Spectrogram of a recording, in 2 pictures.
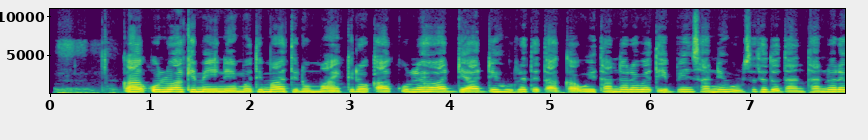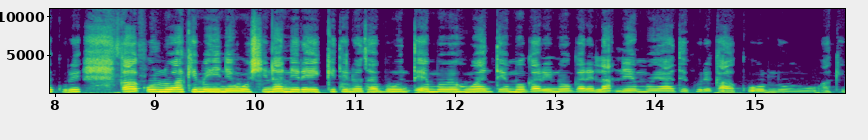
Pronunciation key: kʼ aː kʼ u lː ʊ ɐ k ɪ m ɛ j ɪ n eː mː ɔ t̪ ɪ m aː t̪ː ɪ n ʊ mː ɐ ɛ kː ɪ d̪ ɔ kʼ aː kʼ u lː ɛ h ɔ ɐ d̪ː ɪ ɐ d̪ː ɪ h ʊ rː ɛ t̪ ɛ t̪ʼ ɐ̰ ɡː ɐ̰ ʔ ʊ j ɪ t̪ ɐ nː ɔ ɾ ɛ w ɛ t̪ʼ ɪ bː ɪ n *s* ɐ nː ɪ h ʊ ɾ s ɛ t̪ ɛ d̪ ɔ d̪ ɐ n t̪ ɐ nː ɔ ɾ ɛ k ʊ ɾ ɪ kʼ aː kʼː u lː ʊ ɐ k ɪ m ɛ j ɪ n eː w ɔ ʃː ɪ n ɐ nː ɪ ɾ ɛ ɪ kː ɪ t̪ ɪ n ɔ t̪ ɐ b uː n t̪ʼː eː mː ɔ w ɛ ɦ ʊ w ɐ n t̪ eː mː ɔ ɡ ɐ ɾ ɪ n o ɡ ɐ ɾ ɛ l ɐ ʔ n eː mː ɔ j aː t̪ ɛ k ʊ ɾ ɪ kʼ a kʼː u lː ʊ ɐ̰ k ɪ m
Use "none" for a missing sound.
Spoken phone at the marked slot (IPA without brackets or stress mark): s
